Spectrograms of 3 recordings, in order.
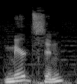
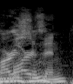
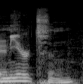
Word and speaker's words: Märzen: As opposed to the Americanized Marzen. – Right. – Well, it's spelled M-A-R-Z-E-N, so right, you say... – It's Märzen. – It's Märzen. So I don't sound like a dummy when I go to Oktoberfest in Germany, if that ever happens.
